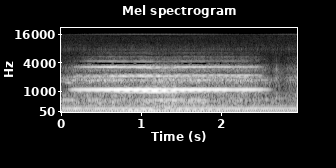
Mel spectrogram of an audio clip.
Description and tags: bowed squeel
Recorded on a Peavy practice amp plugged into my PC. Used a violin bow across the strings on my Squire Strat. Nice squeely resonance caught while recording.
experimental, note, real, electric, bowed, string, guitar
